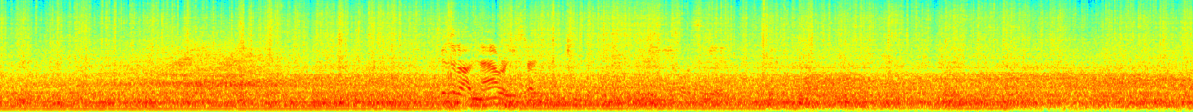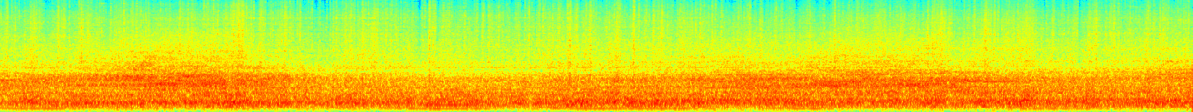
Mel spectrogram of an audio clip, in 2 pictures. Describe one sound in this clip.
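Road noise and engine hum fill a moving car.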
